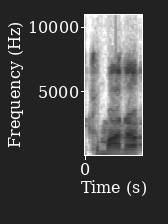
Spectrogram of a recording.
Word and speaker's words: Camano: But last time she was on the show, I remember saying Camano. You say Camano, I say Camano. And I want to make sure I'm saying it correctly. So welcome back, Sherry. How are you? – I'm doing great. And it is, you said it right.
